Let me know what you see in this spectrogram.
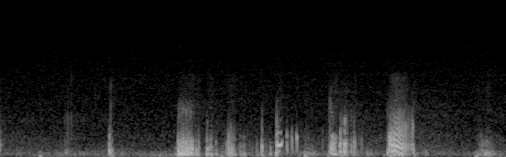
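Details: Loud, low gurgling and rumbling stomach growls in irregular bursts from a hungry, empty stomach; borborygmi.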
